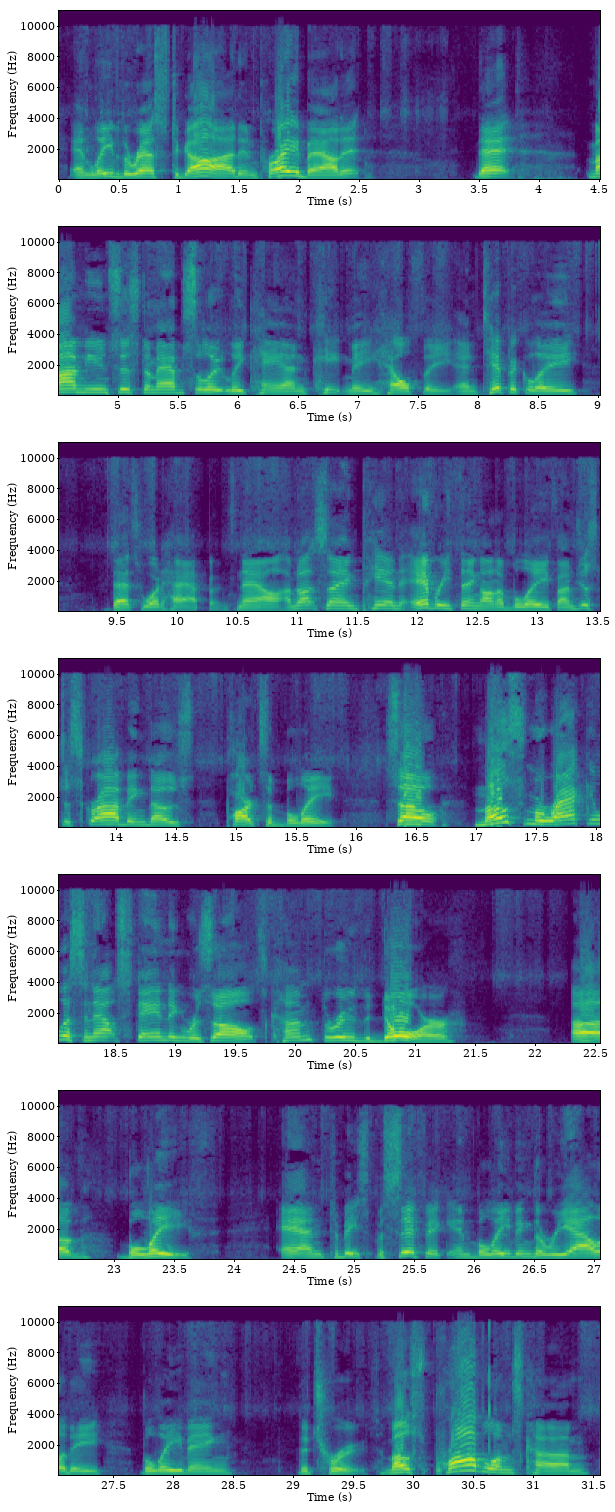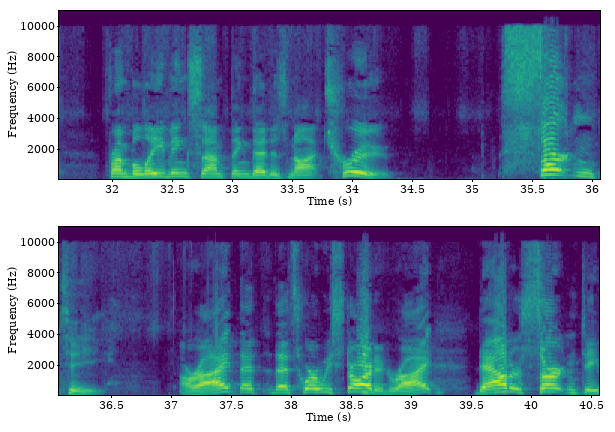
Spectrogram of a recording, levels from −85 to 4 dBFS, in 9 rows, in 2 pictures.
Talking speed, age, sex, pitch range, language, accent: 120 wpm, 50-69, male, 180-230 Hz, English, American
